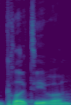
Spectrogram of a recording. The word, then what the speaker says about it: Colectiva: And aren't you starting other than Colectiva?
